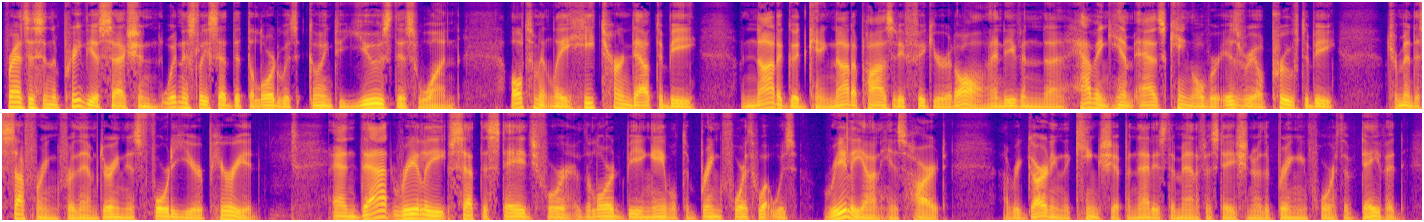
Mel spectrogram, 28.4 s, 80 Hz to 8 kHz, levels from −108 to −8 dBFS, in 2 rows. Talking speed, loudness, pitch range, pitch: 185 wpm, -19 LUFS, 80-105 Hz, 90 Hz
